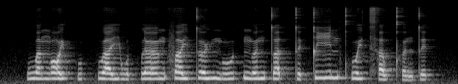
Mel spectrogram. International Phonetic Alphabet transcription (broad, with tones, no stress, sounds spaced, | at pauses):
w ɐ˧ ŋ ɔː˧ j kʷ ɐ˨ p̚ kʷ aː˧ j w ʊ˨ k̚ l œː˨ ŋ f ɐ˧ j t̪ ɵ˥ ɥ ŋ uː˨˥ t̚ ŋ ɵ˥ n t̪ ɐ˥ t̚ t̪ ɪ˨ k̚ t̪ iː˥ n kʷʰ ɐ˥ j t͡sʰ ɐ˨˧ w kʰ ɵ˨˩ n t̪ ɪ˧ k̚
